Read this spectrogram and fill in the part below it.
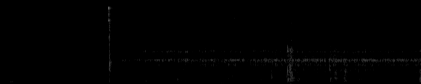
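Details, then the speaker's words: Faint steady high buzz with thin whine, no ticking, from the sealed epoxied synchronous motor of a roughly 50-year-old AC-powered Timex wall clock that runs slow; motor has gone noisy, likely unsavable. "that little that little motor in there it's just gotten noisy and so there's probably nothing I can do to save it"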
